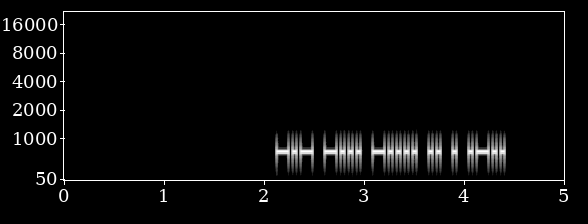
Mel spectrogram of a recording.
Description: Morse code, heard as a keyed tone, about 30 wpm, 700 Hz. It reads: KB6IEL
